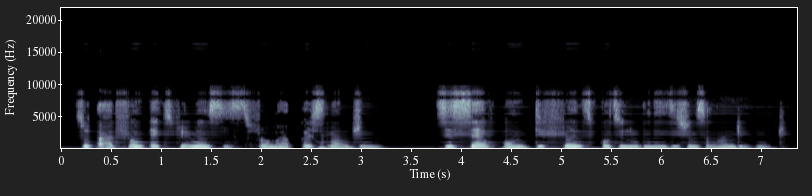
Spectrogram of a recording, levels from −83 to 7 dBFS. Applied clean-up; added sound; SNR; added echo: neural mask model DeepFilterNet 3.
